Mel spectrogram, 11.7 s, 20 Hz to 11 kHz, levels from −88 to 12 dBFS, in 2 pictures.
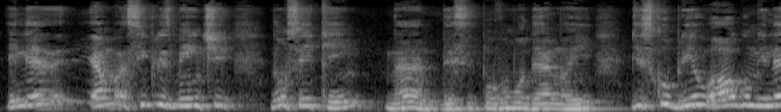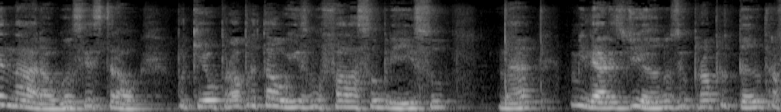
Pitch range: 145-185 Hz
